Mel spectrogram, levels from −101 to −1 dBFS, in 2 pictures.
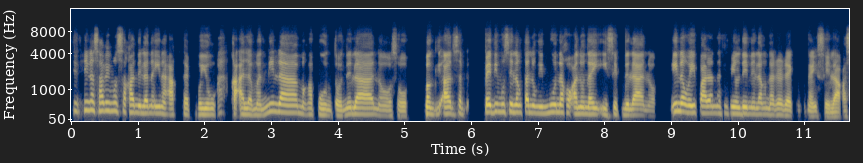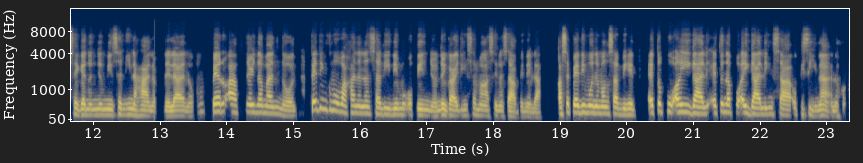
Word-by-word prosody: sinasabi 255 -2 0
mo 240 - -2
sa 215 +1 -4
kanila 195 -2 +2
na 190 - -2
ina-accept 160 -3 -2
mo 155 - +1
yung 155 -1 -1 0.2
kaalaman 150 -2 0
nila, 205 -4 +2
mga 160 -2 -6
punto 140 -4 -3
nila, 165 -1 +1
'no, 130 -4 -7
so, 125 -2 -5 0.2
mag, 175 -2 +3 0.2
ah, 175 - +7
sa 170 0 -5 0.3
pwede 210 +2 +3
mo 220 - -3
silang 210 -1 +1
tanungin 195 -3 +1
muna 210 +1 +1
kung 200 -2 -1
ano 175 +1 +2
naiisip 160 -3 -2
nila 145 0 +2
'no, 125 -1 -12 0.2
in 235 +1 +1
a 230 - +5
way 200 0 +3
parang 190 -1 +1
nafi-feel 180 -1 -1
din 175 0 +2
nilang 165 -1 -3
nare-recognize 135 -5 -3
sila, 110 0 +1
kasi 120 +8 -3
ganun 145 -1 0
yung 145 - -2
minsan 145 +2 -2
hinahanap 135 -4 0
nila 130 +1 +2
'no? 120 0 -10 0.2
Pero 230 +1 +4
after 210 0 +2
naman 185 -5 0
nun, 130 -2 -4 0.2
pwedeng 285 +1 +2
gumawa 245 -5 +1
ka 195 0 -2
na 190 - -1
ng 185 -1 -1
sarili 155 -2 -1
mong 155 0 -5
opinyon 140 -4 -2
regarding 140 -2 +2
sa 155 +2 -7
mga 135 -2 -2
sinasabi 120 -3 -2
nila, 105 -2 -4 0.2
kasi 170 0 +5
pwede 205 0 +4
mo 195 -1 +2
namang 180 -1 +1
sabihin 155 -3 +2 0.2
"Eto 205 +2 +4
po 225 - +2
ay 210 -1 +4
galing, 180 -3 +5
eto 200 +4 +1
na 210 - +3
po 205 - -1
ay 195 -2 +3
galing 165 -1 +3
sa 150 -4 +1
opisina" 140 -3 -3
Ano, 120 0 -7
165 Hz, 200 wpm, -23 LUFS, 145-195 Hz, 0.3 s, ah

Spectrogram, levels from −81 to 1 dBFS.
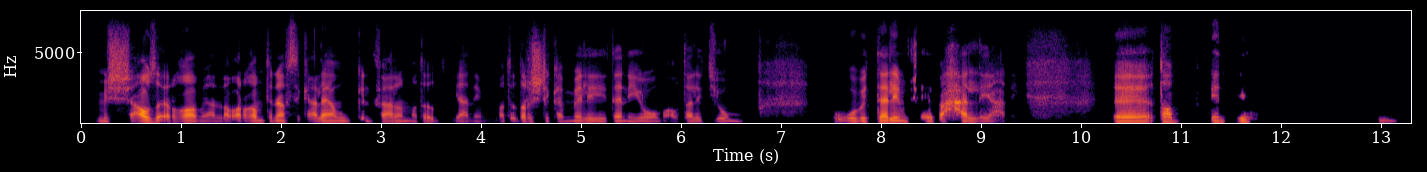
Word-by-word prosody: مش - - -1
عاوزة 115 +1 +6
إرغام، 100 -4 +2
يعني 85 0 -9
لو - - -1
أَرغمتِ 110 0 -1
نفسِك 110 0 -1
عليها 105 0 +2
ممكن 100 -1 -10
فعلًا 100 +1 -3
ما 95 -2 -12
تق - - -8 0.2
يعني 85 +1 -8
ما - - -7
تقدَريش - - -1
تكمّلي 95 0 -5
تاني 95 0 -3
يوم 90 -1 -6
أو - - -11
تالت 95 -1 -6
يوم، 95 -1 -9 0.9
وبالتالي 100 +3 +4
مش 100 - -7 0.2
هيبقى 95 - 0
حَل 95 -3 +5
يعني، 90 -1 -7 1.0
آآ، 105 0 +6
طَب 115 -3 +3 0.3
أنتِ 115 -1 -2 1.5
إمم. 105 -3 -15
100 Hz, 135 wpm, -29 LUFS, 95-105 Hz, 1.5 s, عاوزة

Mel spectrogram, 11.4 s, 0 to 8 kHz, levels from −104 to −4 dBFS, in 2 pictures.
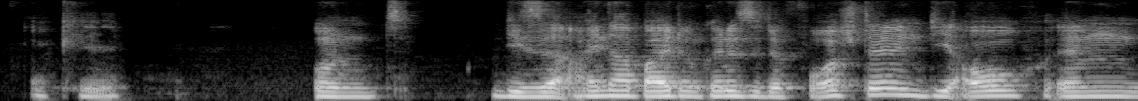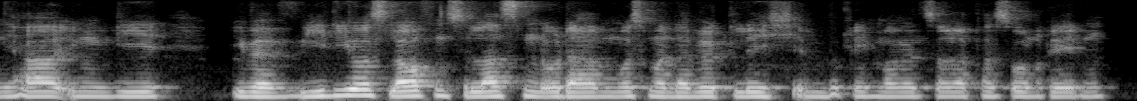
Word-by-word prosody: Okay. 70 - -9 0.9
Und, 130 -1 -3 0.4
diese 135 -2 +2
Einarbeitung 145 -1 +4
könntest 150 -1 +1
du - - -2
dir 130 -1 -2
vorstellen, 160 +6 -1
die 150 -2 0
auch, 155 +3 0
ähm, 140 0 -2
ja, 140 -1 +2
irgendwie 135 0 -3 0.3
über 135 -1 +1
Videos 165 +5 +4
laufen 150 +2 +5
zu 145 - -6
lassen, 140 0 +2
oder 135 0 +2
muss 135 +1 -4
man 135 -2 -2
da 130 - 0
wirklich, 135 0 -2
eben 135 -1 -5
wirklich 140 -6 -6
mal 135 -1 -4
mit 135 0 -6
so 135 - -7
'ner 135 - -3
Person 135 0 -6
reden? 135 +1 -6
140 Hz, 165 wpm, -22 LUFS, 135-145 Hz, 0.9 s, laufen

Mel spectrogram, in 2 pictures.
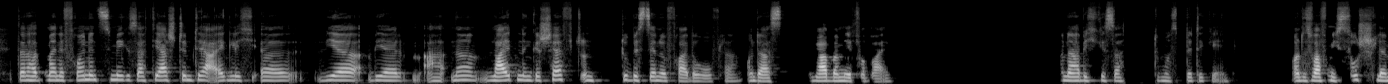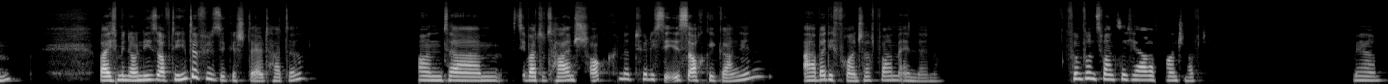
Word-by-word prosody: dann 195 0 +1
hat 190 +1 0
meine 190 -1 +2
Freundin 200 +3 0
zu 210 +1 0
mir 210 -1 +1
gesagt: 190 -1 -3
„Ja, 195 -1 +5
stimmt 195 0 -3
ja 200 - +3
eigentlich, 185 +1 -2
äh, 180 0 -1 0.2
wir 190 0 +1
wir, 180 -2 -1 0.2
äh, 170 0 -4
ne, 200 0 -2
leiten 190 +2 +4
'n 190 - 0
Geschäft 210 +4 -1
und 185 -2 -4 0.2
du 210 - -2
bist 185 -1 +3
ja 185 - +2
nur 170 -2 +1
Freiberufler.“ 150 -1 -4
Und 170 +1 -3
das 150 -1 +2 0.2
war 170 0 +6
bei 165 - +3
mir 160 -1 +2
vorbei. 145 -2 -7 1.7
Und 190 - -3
da 180 - +6
habe 175 0 +1
ich 175 +1 -10
gesagt: 165 -3 -3 0.3
„Du 175 - -13
musst 165 0 -8
bitte 165 -1 -6
gehen.“ 155 -2 -13 0.6
Und 170 0 0
das 165 - -4
war 175 -1 +8
für 175 - -11
mich 175 0 0
so 205 +1 -1
schlimm, 195 +2 -1 0.8
weil 185 0 +9
ich 185 - 0
mich 205 - +3
noch 185 -1 +6
nie 205 +2 +4
so 215 - +5
auf 195 - +1
die 215 - +2
Hinterfüße 260 - +1
gestellt 180 -3 -4
hatte. 180 +10 -4 1.1
Und, 190 -1 +2
ähm, 185 -1 +3
sie 175 +4 -9
war 185 0 +6
total 180 0 +1
im 200 - -1
Schock 185 +6 -2
natürlich. 240 -2 -2
Sie - - -1
ist 190 - +3
auch 185 0 +5
gegangen, 195 - -3 0.4
aber 190 +3 +3
die 215 - +1
Freundschaft 185 +1 -3
war 195 - 0
am 195 0 -4
Ende, 165 -4 -7
ne? 155 +1 -16 1.2
25 250 -4 +1
Jahre 205 -1 +4
Freundschaft. 180 -2 -6 1.5
Ja. 195 -1 -4
185 Hz, 175 wpm, -22 LUFS, 175-200 Hz, 1.7 s, weil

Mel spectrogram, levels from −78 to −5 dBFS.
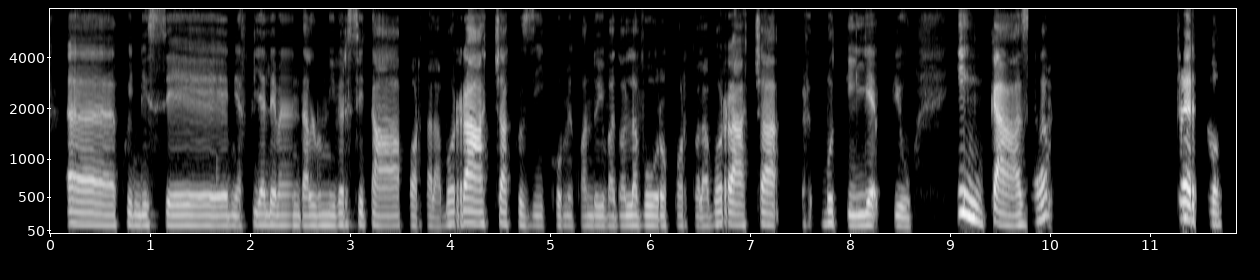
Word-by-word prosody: uhm, 145 -4 +1
quindi 130 -2 -4
se 130 -1 -2
mia 125 -2 -7
figlia 140 0 -4
deve 130 -1 -3
andar 130 -1 -5
all'università 130 -1 -4
porta 125 -1 -9
la 110 -2 -10
borraccia, 150 0 +4
così 125 -2 -9
come 125 -1 -11
quando 125 +2 -10
io 125 - -4
vado 120 +1 -9
al 125 - -3
lavoro 130 -1 -2
porto 125 -2 -13
la 120 - -5
borraccia 140 0 +1 0.4
bottiglie 140 -3 -1
più 120 -2 -4 0.5
in 240 - +7
casa 140 - +3 1.2
certo. 195 -9 +5
130 Hz, 130 wpm, -22 LUFS, 125-145 Hz, 1.2 s, in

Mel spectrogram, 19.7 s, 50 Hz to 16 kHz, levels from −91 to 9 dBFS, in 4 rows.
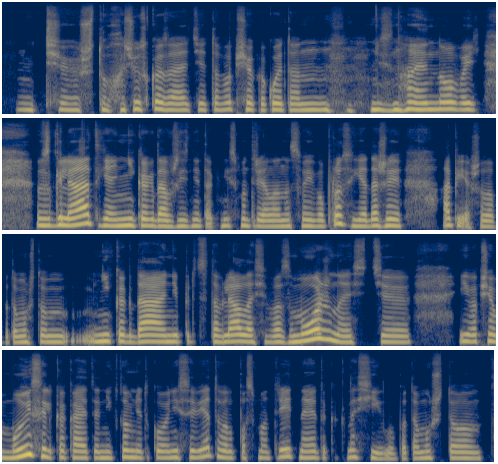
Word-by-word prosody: М, 200 -1 -6
ч 200 -2 -5
что 200 +1 -6
хочу 195 +6 -2
сказать, 200 -3 -1
это 200 0 -4
вообще 210 0 -3
какой-то, 195 0 -2
н 200 0 -1 0.4
не 205 0 +3
знаю, 205 +3 +2
новый 210 -1 +1 0.5
взгляд. 220 +5 +6
Я 205 -1 +2
никогда 205 -2 +3
в 180 - -2
жизни 190 +2 -2
так 195 - -8
не 200 0 -4
смотрела 190 -3 -2
на 190 +1 -1
свои 195 +1 -2
вопросы. 195 +4 0
Я 195 0 +2
даже 205 0 +2 0.4
опешила, 185 -4 -3
потому 185 +2 -3
что, 200 - -4
м, 195 0 -1
никогда 210 -2 +3
не 205 0 +2
представлялась 200 0 0
возможность, 200 - +3
э, 195 -1 -2 0.5
и 220 0 0
вообще 215 +1 -1
мысль 240 +5 +6
какая-то, 200 -1 -3
никто 200 +3 -2
мне 210 -2 -1
такого 205 +1 -4
не 210 +1 -1
советовал- 215 0 -2
посмотреть 205 +4 -5
на 205 -1 -1
это 200 - -7
как 225 +3 -31
на 220 +1 -2
силу, 190 -5 -6
потому 185 +3 -5
что, 190 -1 -4
200 Hz, 155 wpm, -20 LUFS, 195-215 Hz, 0.5 s, взгляд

